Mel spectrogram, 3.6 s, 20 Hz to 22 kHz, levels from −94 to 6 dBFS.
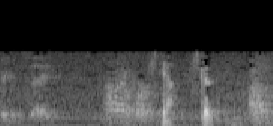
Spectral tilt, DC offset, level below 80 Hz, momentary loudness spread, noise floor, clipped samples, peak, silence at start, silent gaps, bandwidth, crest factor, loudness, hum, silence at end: -10.5 dB/octave; under 0.1%; -54 dBFS; 22 LU; -47 dBFS; under 0.1%; -2 dBFS; 0 s; none; 4.2 kHz; 24 dB; -26 LUFS; none; 0 s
